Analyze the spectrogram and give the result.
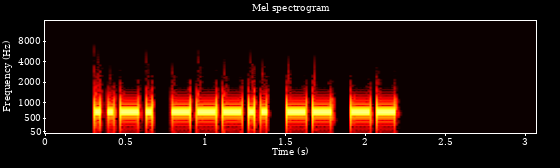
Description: Morse code, heard as a keyed tone, about 30 wpm, 700 Hz. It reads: F8MM
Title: DXCC-100 Call Signs - 4 Characters - Repeated 2x - 30wpm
